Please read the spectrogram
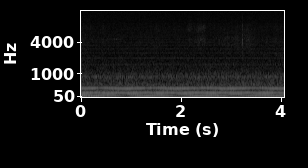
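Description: Soft background music: a low sustained chord held steady, with no beat.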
